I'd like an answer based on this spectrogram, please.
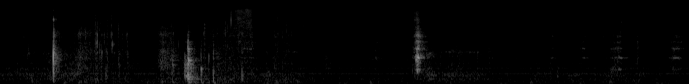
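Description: Quiet handling sounds of gluing up a chair: an artist brush dabbing and spreading hide glue on a turned stretcher's tenon, with a few light knocks of the brush and wooden parts.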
